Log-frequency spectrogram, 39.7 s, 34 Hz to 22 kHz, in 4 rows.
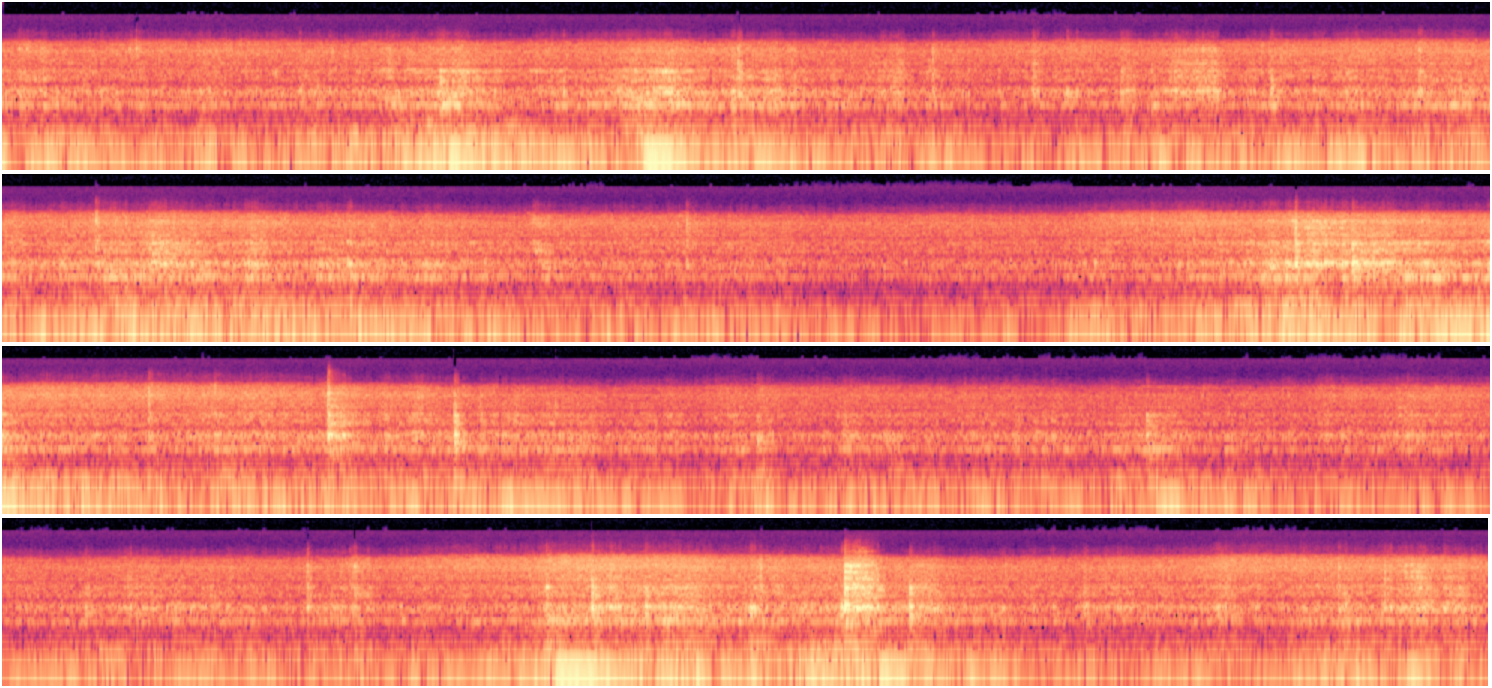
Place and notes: Šlavantai, Lithuania - Metal boat swaying
Dual contact microphone recording of a metal boat swaying in the wind and brushing against bulrush.
Alytaus apskritis, Lietuva, 28 June 2019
